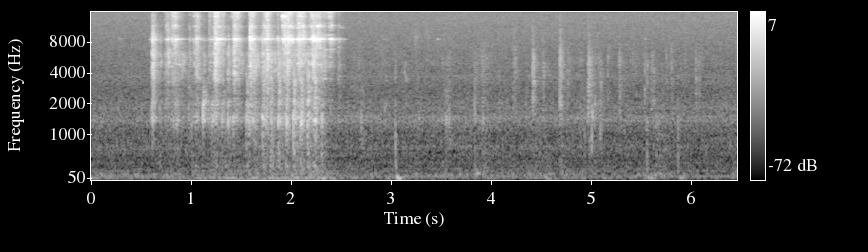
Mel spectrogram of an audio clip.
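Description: A burst of rapid, jingling clicks with a high metallic ring, starting about half a second in and lasting nearly two seconds, followed by a few faint light ticks.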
